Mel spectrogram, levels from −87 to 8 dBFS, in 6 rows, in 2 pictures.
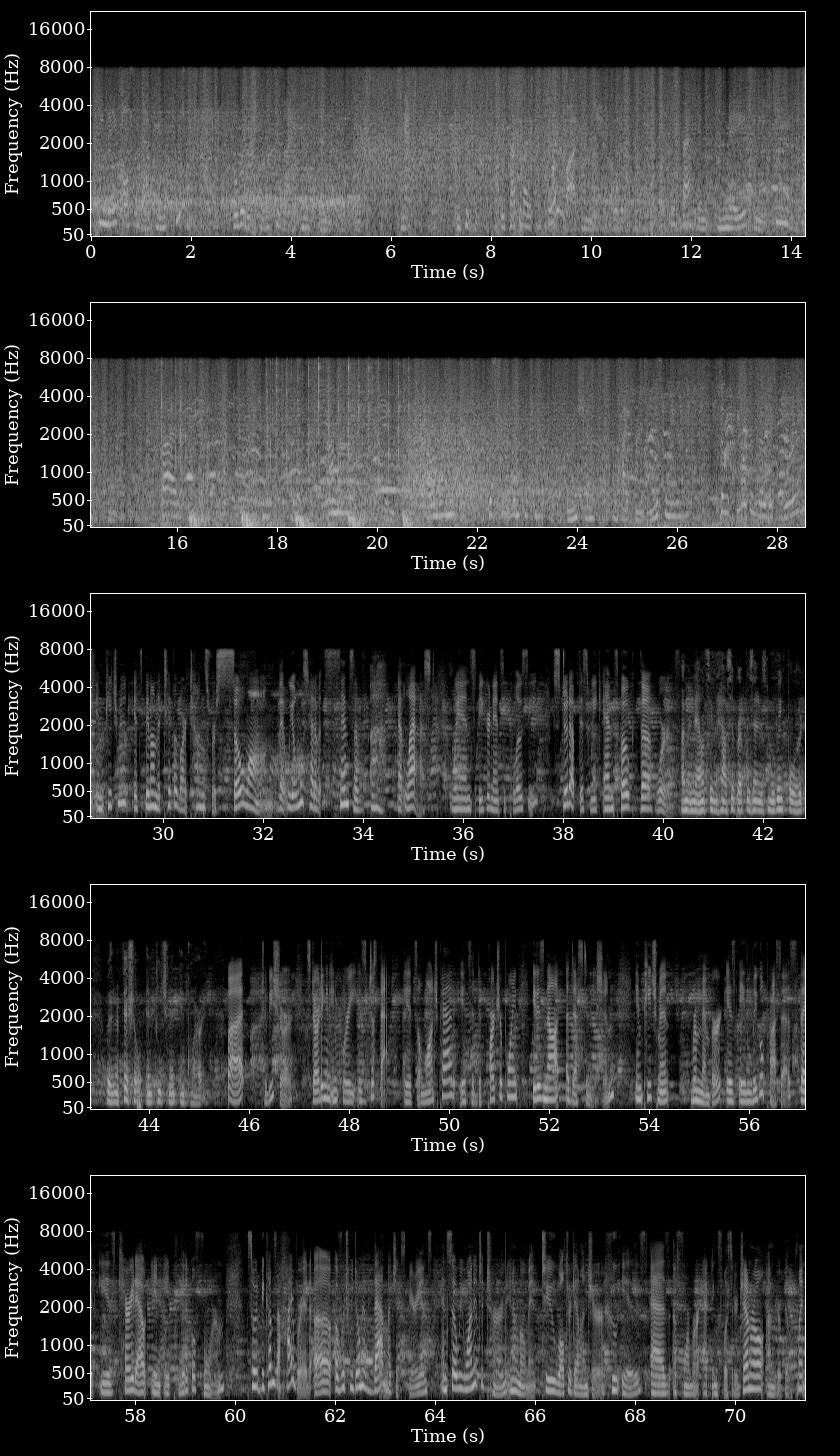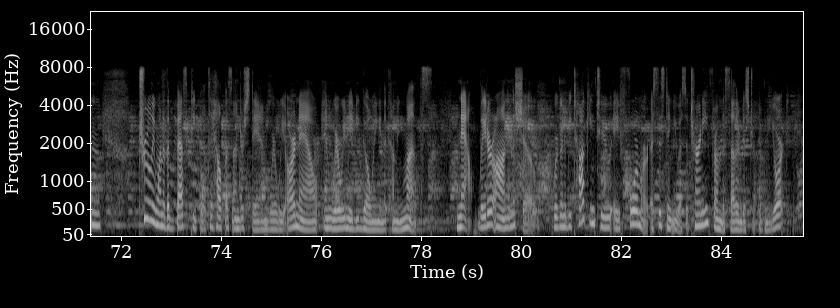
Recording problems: echo of what is said; strong; throughout; 430 ms later, 10 dB below the speech
high frequencies cut off; noticeable; nothing above 8 kHz
crowd noise; very loud; until 29 s; 5 dB above the speech

